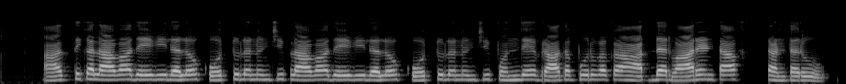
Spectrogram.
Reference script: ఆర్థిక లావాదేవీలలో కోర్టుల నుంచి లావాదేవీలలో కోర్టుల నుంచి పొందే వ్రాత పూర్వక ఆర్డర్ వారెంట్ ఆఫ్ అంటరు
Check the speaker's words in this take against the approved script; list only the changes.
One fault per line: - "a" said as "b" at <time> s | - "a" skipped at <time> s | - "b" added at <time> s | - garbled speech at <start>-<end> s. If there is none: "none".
none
